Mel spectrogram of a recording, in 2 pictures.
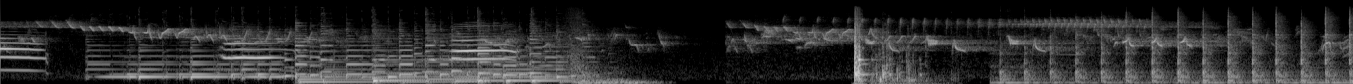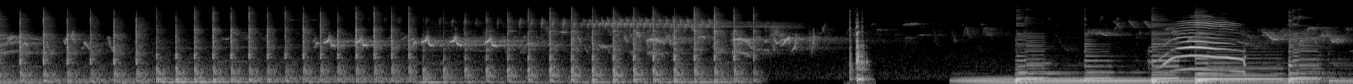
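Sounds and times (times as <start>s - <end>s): birds chirping: 0.3s - 3.0s, 5.8s - 27.0s
music: 0.9s - 6.1s, 23.0s - 27.0s
sharp knock: 8.6s - 19.3s
hammer tapping stick into sand: 9.9s - 21.2s.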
